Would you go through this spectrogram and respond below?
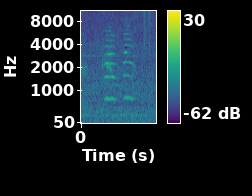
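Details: Domestic cat giving two short, quiet meows in quick succession, each a brief tonal cry with a steady pitch, over a soft, constant low background hum.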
